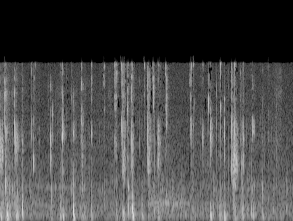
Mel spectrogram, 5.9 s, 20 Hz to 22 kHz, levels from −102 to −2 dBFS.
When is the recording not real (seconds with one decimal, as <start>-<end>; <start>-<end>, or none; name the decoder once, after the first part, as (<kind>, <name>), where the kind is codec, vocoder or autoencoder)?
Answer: none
